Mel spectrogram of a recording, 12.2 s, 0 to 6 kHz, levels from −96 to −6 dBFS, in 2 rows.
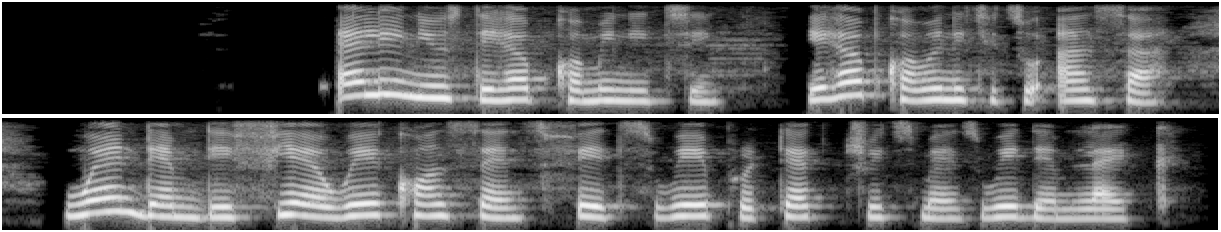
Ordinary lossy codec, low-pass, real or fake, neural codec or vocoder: none; 5.4 kHz; real; none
